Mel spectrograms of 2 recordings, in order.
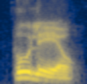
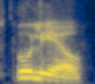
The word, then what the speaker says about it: Puleo: Puleo. Am I right now? Music. Am I pronouncing your name correct? It's Puleo. Puleo. No, Puleo.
